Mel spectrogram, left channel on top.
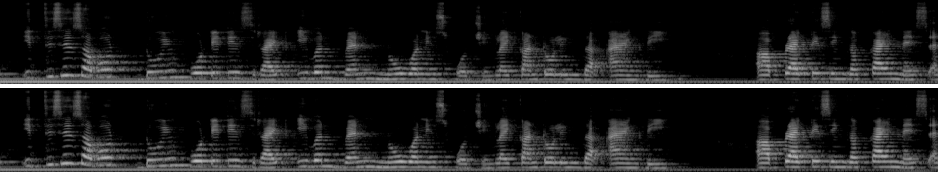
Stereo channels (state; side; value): normal; both; correlation 0.86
